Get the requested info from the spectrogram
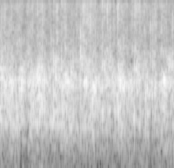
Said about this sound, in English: Oh, thank you for that weak hand clap, that weak, weak hand clap.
